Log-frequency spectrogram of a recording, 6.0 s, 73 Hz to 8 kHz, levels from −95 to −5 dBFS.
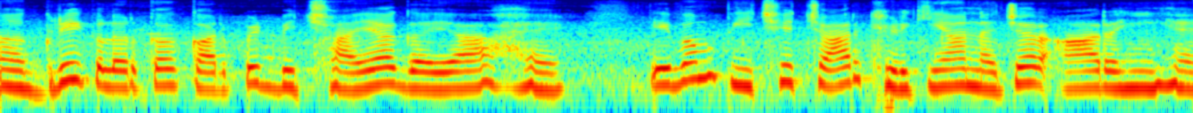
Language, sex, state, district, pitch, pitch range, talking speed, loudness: Hindi, female, Uttar Pradesh, Muzaffarnagar, 225 Hz, 210-250 Hz, 160 wpm, -21 LUFS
